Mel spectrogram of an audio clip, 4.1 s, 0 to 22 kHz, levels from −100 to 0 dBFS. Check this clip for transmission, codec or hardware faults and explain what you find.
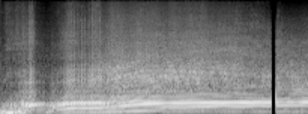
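There is one transmission fault: a digital broadcast dropout from 3.60 to 3.67 s. The receiver stopped getting usable frames and muted. The sound fades out over about 3 ms and leaves a hole of about 64 ms, which fits two lost frames. That stretch of audio is gone, not masked.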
